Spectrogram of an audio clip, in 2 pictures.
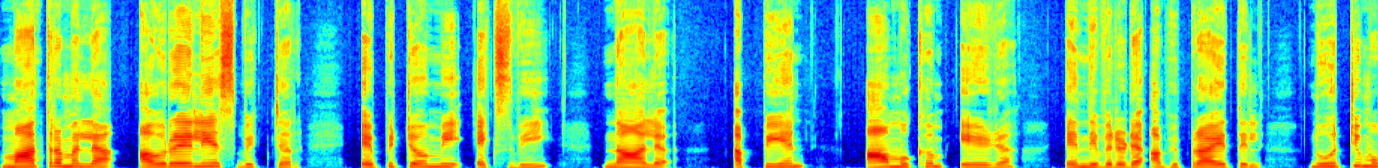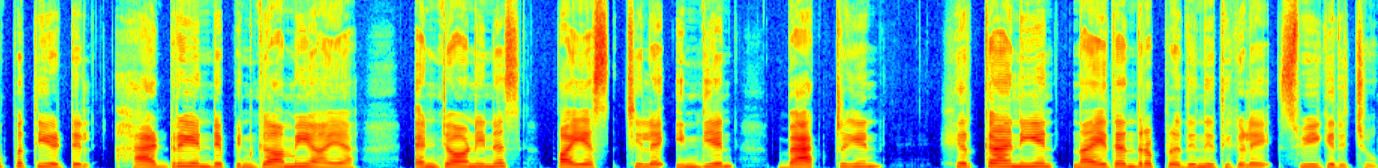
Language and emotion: Malayalam, neutral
